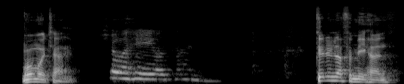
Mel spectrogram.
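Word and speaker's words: Shohei Ohtani: Shohei Otani. Shohei Otani. One more time. Shohei Otani.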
